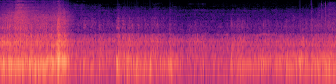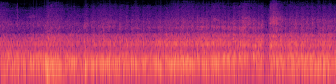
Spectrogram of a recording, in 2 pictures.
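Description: Steady mechanical rumble of a gondola cableway running, with a few sharp clacks: the loudest about a second in, and fainter ones shortly after and near the end.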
